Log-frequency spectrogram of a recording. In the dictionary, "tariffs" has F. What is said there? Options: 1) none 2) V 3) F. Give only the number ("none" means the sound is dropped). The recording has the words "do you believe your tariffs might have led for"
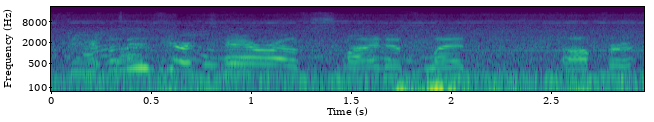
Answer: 1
